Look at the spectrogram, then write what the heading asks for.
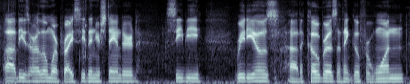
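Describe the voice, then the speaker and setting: A man's voice: fairly low pitch, little pitch movement, moderate pace, bright, forceful tone, clear, resonant tone. A man giving a casual, unscripted how-to walkthrough in a plainspoken, laid-back way, as a vlogger would. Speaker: vlogger presenting a DIY gear tutorial.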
